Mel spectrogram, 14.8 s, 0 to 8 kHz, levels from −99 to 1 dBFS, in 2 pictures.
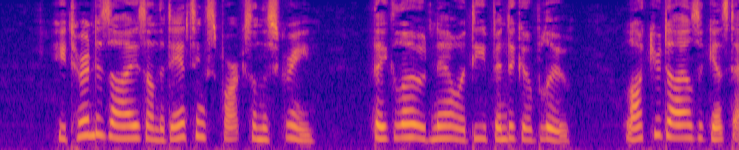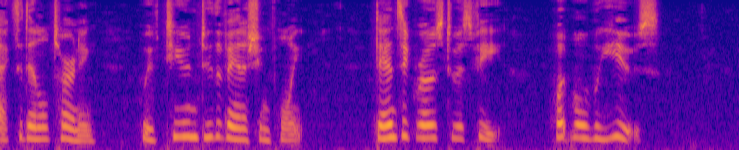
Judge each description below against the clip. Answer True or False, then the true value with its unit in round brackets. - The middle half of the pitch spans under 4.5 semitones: True (2.6 semitones)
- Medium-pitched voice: False (250 Hz)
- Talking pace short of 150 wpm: False (160 wpm)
